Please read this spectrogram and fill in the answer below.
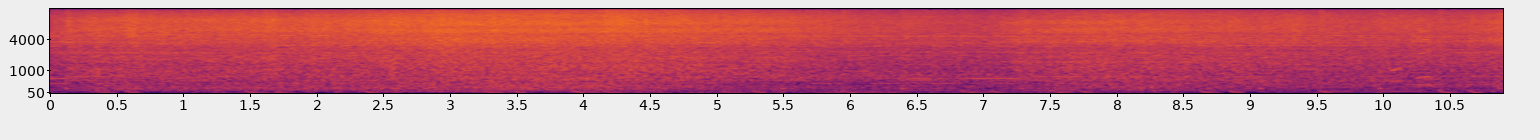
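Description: Ocean surf washing onto a sandy, rocky beach, a steady rush that swells slightly about three to four seconds in, with low background music underneath.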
